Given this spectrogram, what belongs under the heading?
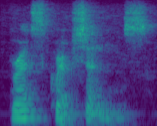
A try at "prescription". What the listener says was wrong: Or, sorry, that's singular prescription.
